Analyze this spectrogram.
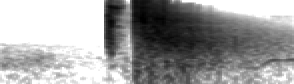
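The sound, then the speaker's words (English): A flintlock muzzleloader rifle fires a black powder charge: a sharp initial crack, then a split second later a louder, heavy boom that rings on and slowly fades. “The ramrod pushes the black powder and bullet into the bottom of the gun, back by the flintlock. Ready to fire. So, put on full cock. Here we go.”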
